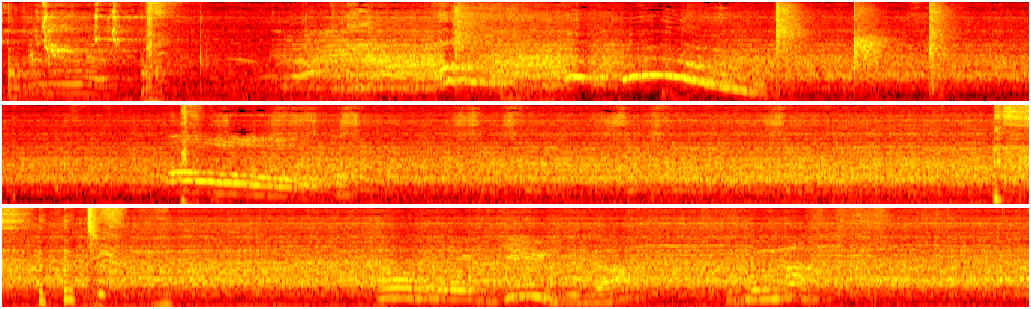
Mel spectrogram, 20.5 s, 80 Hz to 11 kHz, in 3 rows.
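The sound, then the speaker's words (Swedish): A recording of a tennis match: the crowd suddenly erupts into loud, sustained cheering and roaring at the winning point as Rafa Nadal wins a match of five hours 24 minutes, with a woman's high, excited cries rising and falling above the din. “Jag tog till och med fram och spelade in när det historiska ögonblicket inträffade.”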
